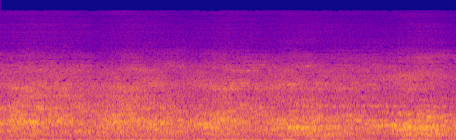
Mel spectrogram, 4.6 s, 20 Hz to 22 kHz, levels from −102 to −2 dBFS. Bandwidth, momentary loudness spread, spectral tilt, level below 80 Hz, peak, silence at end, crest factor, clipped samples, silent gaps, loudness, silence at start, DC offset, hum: 16 kHz; 5 LU; -6.5 dB/octave; -40 dBFS; -10 dBFS; 0 s; 14 dB; under 0.1%; none; -26 LUFS; 0 s; under 0.1%; none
